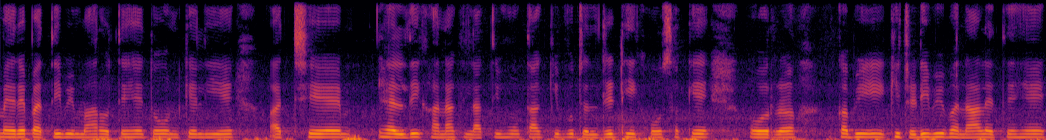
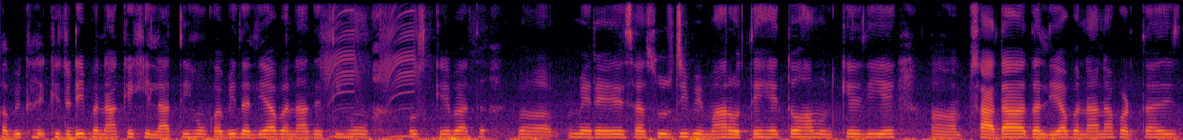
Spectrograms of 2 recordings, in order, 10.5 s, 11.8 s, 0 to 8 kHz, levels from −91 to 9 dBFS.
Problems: none marked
